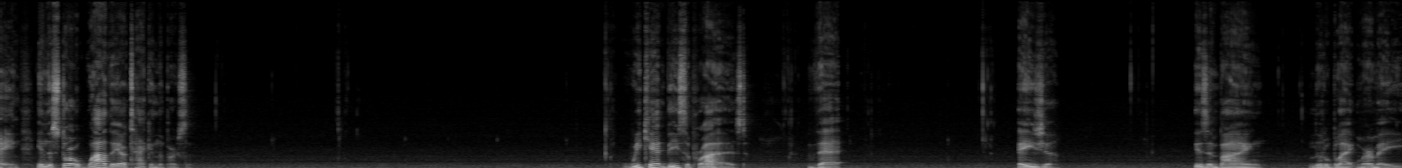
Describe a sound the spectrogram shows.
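A middle-aged man speaks calmly into a close microphone, pausing now and then.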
